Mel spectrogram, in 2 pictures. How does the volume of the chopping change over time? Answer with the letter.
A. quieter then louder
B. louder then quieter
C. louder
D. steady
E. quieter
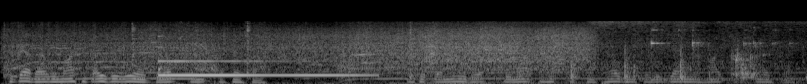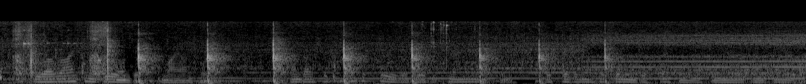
D.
